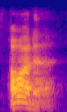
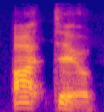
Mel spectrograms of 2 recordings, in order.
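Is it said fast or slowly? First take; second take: fast; slowly. First: It is said fast, run together. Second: It is said slowly, words kept apart.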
